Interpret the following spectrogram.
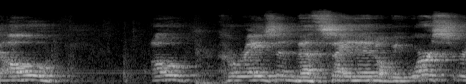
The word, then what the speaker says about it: Chorazin: And he upgraded the city of Chorazin.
